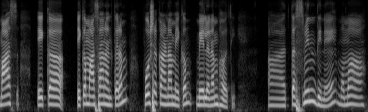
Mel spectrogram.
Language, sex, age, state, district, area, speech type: Sanskrit, female, 18-30, Karnataka, Gadag, urban, spontaneous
